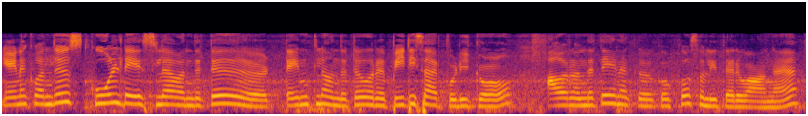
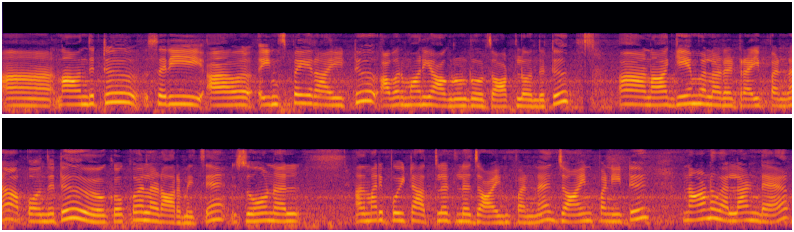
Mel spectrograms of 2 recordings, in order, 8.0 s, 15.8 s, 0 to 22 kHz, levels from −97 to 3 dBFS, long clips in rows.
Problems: constant background noise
